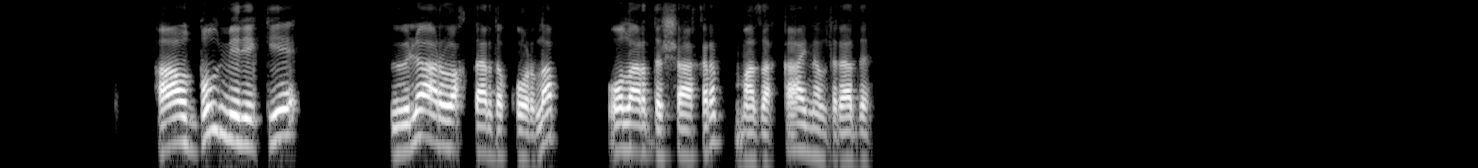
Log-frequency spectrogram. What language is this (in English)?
Kazakh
